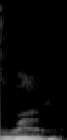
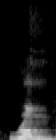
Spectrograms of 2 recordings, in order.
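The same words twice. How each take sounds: First: Said in the usual way. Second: "rum", room said with a short vowel; short-vowel "rum" in place of room. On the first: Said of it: "instead of room". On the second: Shown as a demonstration. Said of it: "I say rum though instead of room".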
